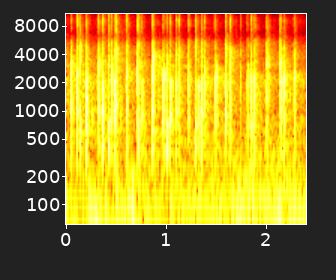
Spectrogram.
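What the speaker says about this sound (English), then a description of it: "Clap it up for yourselves." Small group of people clapping for contest winners at a finale, a brief close burst of brisk, uneven hand claps with no talk.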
